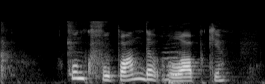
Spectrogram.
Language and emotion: Russian, neutral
